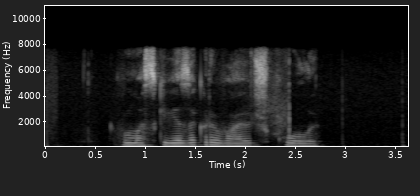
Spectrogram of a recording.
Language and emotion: Russian, neutral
